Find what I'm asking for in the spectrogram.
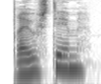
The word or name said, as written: brevstemme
